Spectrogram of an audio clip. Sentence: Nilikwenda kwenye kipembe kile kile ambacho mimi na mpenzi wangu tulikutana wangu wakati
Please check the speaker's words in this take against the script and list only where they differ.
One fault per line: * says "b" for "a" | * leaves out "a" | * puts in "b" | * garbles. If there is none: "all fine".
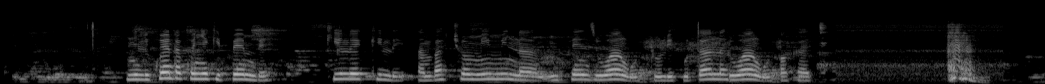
all fine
